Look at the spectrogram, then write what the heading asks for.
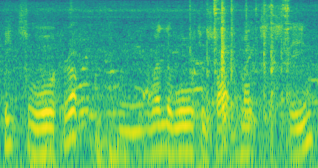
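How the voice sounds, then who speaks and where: A man's voice: sing-song, moderate pace. A British man chatting casually outdoors with children, explaining and asking questions in an encouraging way. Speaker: adult explaining things to young children. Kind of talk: casual chat. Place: outdoors at a miniature steam railway yard. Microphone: handheld camera. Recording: loud ambient noise, engine rumble.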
